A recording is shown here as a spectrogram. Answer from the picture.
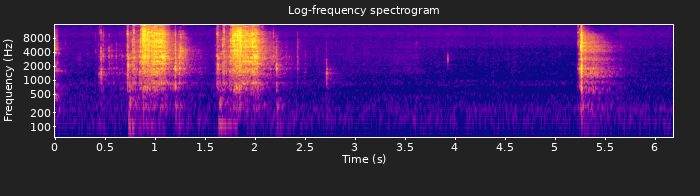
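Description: Hamann Manus E mechanical calculator cranked twice in subtraction mode, each turn a short burst of gear noise, the two about a second apart. A single sharp clack comes about five seconds in.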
